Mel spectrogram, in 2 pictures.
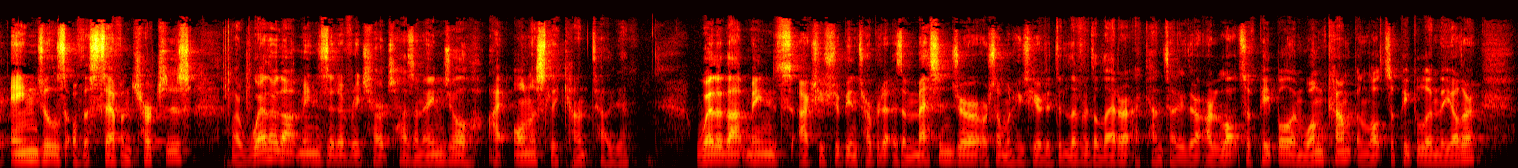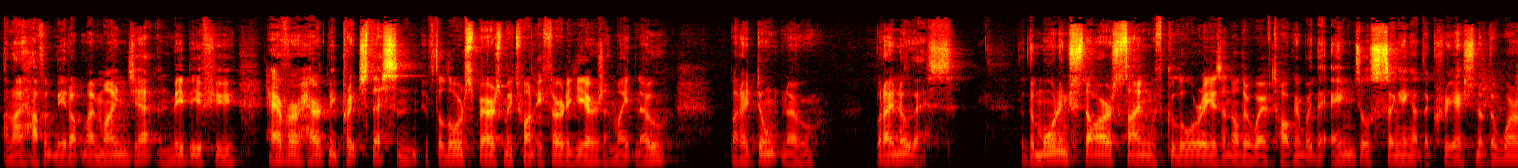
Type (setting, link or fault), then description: setting, large echoing room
